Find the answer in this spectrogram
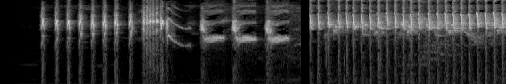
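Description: A small bird sings fast, sharp high chips, then three harsh buzzy notes that slur downward, then a rapid scratchy chatter. No other sounds.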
